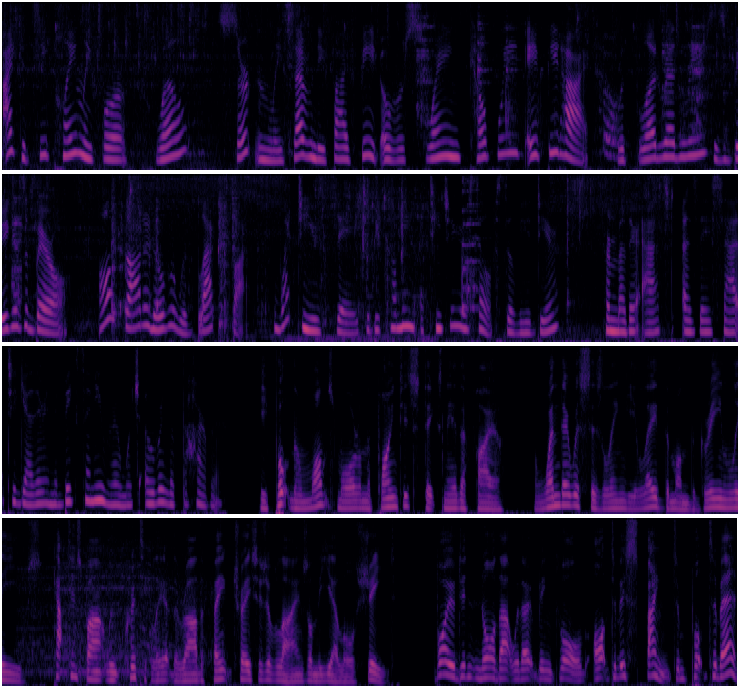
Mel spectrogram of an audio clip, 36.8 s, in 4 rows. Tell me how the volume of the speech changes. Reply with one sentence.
The loudness of the speech stays about the same.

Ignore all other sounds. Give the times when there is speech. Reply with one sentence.
You can hear the speech from 0.0 to 36.7 s.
